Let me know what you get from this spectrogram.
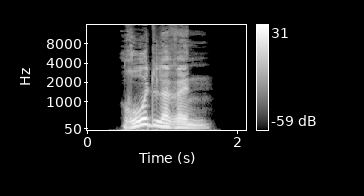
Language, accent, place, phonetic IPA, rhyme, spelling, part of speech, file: German, Germany, Berlin, [ˈʁoːdləʁɪn], -oːdləʁɪn, Rodlerin, noun, De-Rodlerin.ogg
- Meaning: Female luger, sledder (who participates in the sport known as luge)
